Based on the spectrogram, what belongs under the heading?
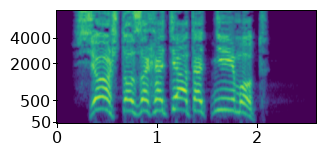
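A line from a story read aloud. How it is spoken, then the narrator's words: Young man shouting. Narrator (Russian): выкрикнул какой-то юнец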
